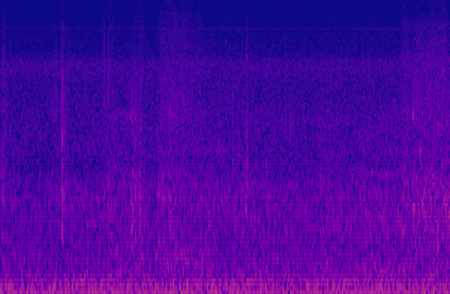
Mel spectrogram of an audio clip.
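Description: Steady outdoor background noise in woodland, with a few faint clicks.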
